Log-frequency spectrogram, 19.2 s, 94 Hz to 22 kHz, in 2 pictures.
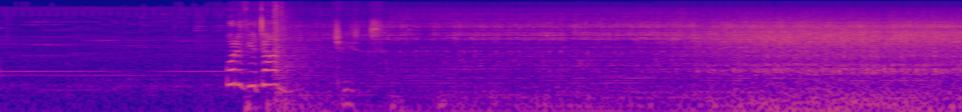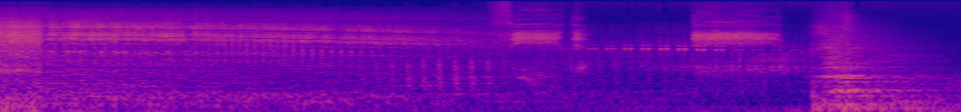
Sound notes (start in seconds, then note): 4.9 gurgling; 10.2 gurgling slows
